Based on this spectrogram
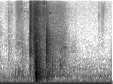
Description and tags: Dropping Bag on Floor
A bag being dropped onto a tile floor.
